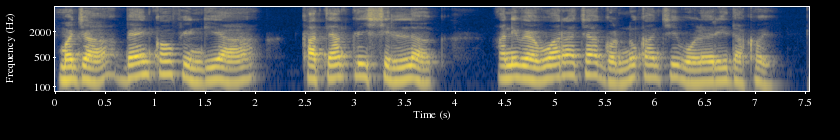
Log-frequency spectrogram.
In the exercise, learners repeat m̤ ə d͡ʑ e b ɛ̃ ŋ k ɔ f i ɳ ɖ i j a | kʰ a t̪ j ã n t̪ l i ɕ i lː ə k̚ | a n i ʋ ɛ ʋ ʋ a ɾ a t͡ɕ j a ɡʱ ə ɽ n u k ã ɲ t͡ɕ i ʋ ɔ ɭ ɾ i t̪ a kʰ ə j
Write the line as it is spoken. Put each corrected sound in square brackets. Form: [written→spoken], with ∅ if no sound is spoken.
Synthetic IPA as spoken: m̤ ə d͡ʑ [e→a] b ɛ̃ ŋ k ɔ f i ɳ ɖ i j a | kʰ a t̪ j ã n t̪ l i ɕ i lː ə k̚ | a n i ʋ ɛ ʋ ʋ a ɾ a t͡ɕ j a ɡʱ ə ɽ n u k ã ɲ t͡ɕ i ʋ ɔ ɭ ɾ i [t̪→d̪] a kʰ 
